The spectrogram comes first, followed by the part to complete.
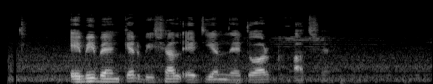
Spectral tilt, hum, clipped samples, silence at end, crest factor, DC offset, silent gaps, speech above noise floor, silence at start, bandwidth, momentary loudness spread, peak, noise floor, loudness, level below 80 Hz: -5 dB/octave; none; under 0.1%; 0.15 s; 22 dB; under 0.1%; none; 25 dB; 0.1 s; 11.5 kHz; 23 LU; -4 dBFS; -50 dBFS; -25 LUFS; -66 dBFS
